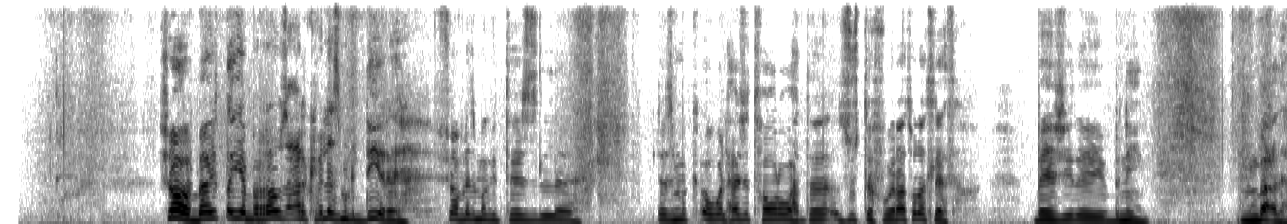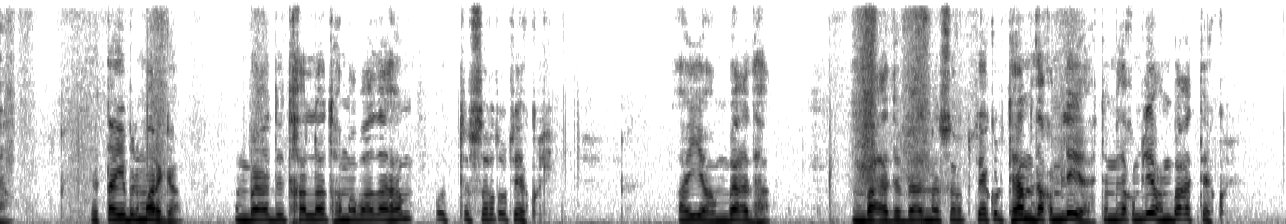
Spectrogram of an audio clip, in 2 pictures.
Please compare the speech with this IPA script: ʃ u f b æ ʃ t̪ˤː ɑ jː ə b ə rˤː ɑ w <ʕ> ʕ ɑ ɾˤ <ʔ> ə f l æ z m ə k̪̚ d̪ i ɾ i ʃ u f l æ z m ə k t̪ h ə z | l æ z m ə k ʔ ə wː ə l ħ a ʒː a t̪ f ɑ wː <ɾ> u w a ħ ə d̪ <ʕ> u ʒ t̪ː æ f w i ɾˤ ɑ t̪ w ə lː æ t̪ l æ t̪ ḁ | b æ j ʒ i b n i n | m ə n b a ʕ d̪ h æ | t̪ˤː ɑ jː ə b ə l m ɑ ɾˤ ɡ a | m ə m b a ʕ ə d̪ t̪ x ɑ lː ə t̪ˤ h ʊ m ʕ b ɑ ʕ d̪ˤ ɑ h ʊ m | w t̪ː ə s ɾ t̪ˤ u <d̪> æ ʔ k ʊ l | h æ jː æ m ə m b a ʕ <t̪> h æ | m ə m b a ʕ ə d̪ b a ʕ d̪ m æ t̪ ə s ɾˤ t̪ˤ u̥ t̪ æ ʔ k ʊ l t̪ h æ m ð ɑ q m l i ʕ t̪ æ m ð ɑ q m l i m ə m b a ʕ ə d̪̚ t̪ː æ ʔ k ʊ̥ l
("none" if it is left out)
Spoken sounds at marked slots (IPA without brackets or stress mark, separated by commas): z, k, ɾ, z, t̪, d̪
